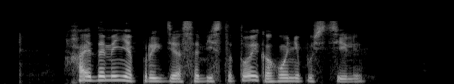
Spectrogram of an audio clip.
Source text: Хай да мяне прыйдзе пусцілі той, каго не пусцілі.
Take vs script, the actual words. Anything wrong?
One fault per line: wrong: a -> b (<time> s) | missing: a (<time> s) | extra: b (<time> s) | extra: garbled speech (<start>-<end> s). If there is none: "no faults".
wrong: пусцілі -> асабіста (1.8 s)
